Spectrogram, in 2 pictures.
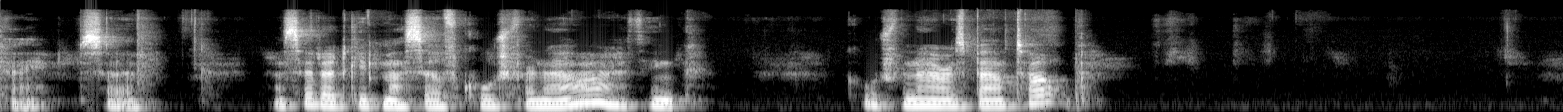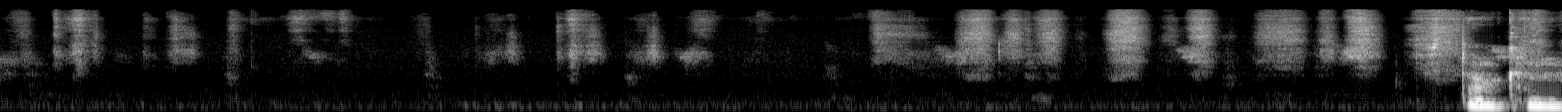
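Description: A paintbrush dabs and swishes softly on paper.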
